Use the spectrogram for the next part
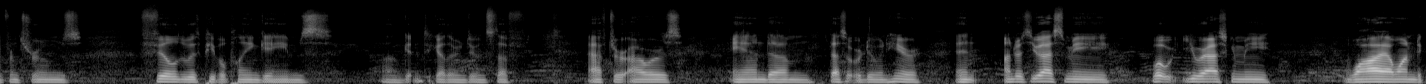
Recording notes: Recorded straight from Essen Spiel 2016.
